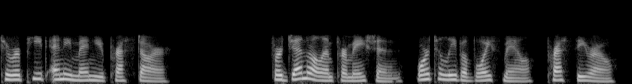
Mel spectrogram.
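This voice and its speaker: A woman's recorded automated phone menu message, announcing options slowly and politely, heard through a phone call. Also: lowish voice, animated, dry recording. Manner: slow, measured, polite announcing. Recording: tinny dry phone line.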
